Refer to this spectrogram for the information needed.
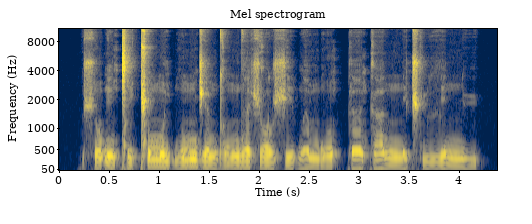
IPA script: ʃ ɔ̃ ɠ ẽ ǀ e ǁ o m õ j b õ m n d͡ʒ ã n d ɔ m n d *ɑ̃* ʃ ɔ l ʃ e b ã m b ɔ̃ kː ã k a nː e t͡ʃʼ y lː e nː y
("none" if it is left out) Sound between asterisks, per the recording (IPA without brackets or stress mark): ã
